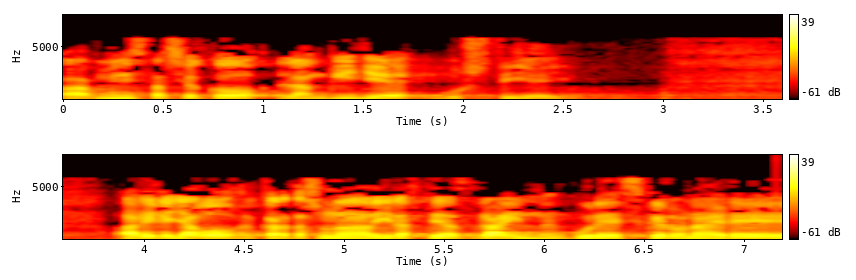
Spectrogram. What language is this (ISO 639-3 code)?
eus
